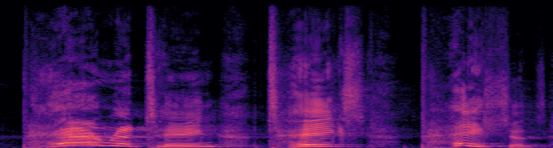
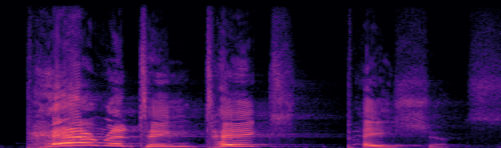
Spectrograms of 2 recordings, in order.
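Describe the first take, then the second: First: "Parenting takes patience" slow, each word leaned on; emphasis. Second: "Parenting takes patience" slow, loud, each word weighted; emphasis. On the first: Preacher repeats "Parenting takes patience" for the church, slow. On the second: Preacher stresses "Parenting takes patience" to the saints, slow and heavy. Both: Acted. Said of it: "Did you hear the emphasis on that?".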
